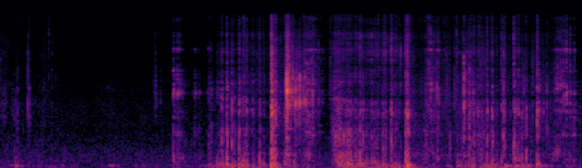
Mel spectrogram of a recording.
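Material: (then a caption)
Soap. A box-cutter blade scrapes and carves a solid pink soap bar, shaving off curls. After a near-silent start, dry, bright, crackly scraping builds up, with a few sharper ticks standing out, and continues in uneven strokes until the end.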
